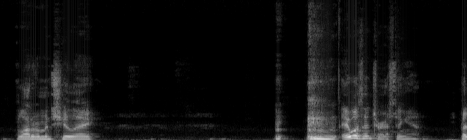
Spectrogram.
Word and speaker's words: Chile: lot of them in chile it was interesting yeah but now it's over good job pronouncing it chile instead of chili i've been watching that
